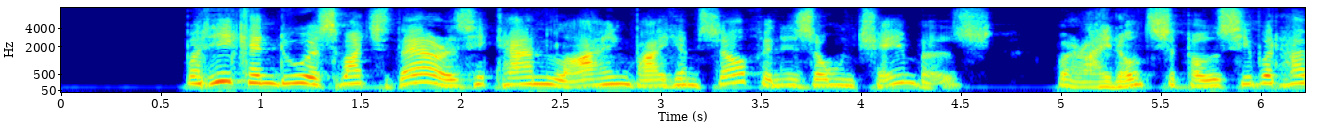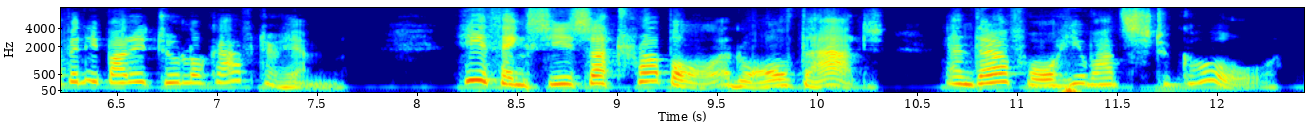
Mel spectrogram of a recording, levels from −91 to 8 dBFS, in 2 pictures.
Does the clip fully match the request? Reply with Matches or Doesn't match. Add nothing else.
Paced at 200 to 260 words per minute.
Matches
